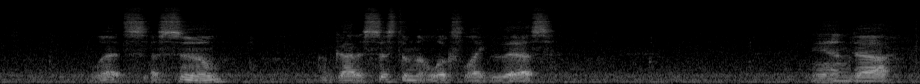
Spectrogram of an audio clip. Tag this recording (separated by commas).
Speech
